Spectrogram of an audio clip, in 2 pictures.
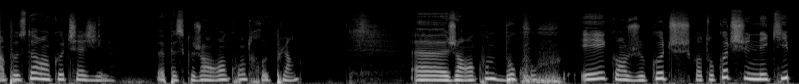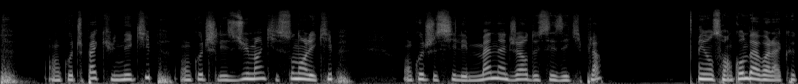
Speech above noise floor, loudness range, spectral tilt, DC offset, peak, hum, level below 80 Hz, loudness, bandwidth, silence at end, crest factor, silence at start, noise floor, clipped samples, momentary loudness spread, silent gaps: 38 dB; 5 LU; -6 dB/octave; under 0.1%; -8 dBFS; none; -48 dBFS; -26 LUFS; 13.5 kHz; 0 s; 18 dB; 0 s; -63 dBFS; under 0.1%; 11 LU; none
